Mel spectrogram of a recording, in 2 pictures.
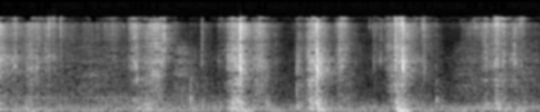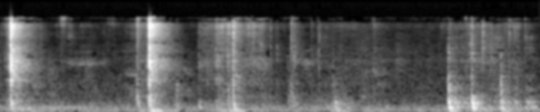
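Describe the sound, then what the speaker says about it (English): Onions being cut into medium pieces by hand, a series of separate, irregular knife chops and taps at close range, fairly quiet, with pauses between strokes and no talk. "Just cut this onions, not really too small,"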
